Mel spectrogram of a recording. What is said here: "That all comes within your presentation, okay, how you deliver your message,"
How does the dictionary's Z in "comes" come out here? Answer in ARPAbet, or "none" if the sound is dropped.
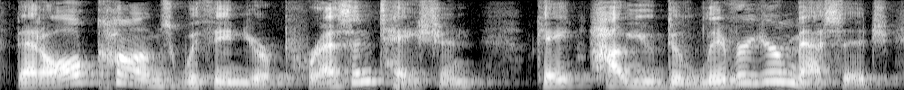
Z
